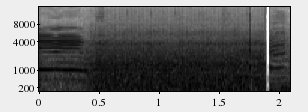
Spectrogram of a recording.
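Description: Loud busy city street noise, mostly traffic, that cuts off abruptly near the end.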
